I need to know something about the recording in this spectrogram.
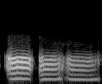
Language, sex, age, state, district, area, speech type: Assamese, female, 18-30, Assam, Sivasagar, urban, conversation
